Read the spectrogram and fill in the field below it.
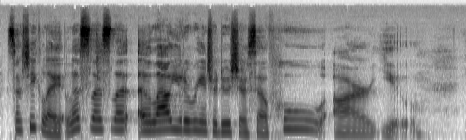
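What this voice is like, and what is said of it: Put-on podcast host voice. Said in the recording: “I'm going to use my podcast voice.”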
